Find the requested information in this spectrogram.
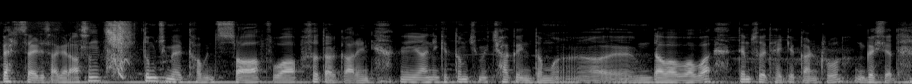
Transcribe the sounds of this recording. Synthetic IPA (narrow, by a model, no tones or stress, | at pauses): pʲessaːjɖisɐ̰ɡɐɾʔaːsɨnt̪umt͡ʃʰimet̪ʰɐʋɨnʲsaːpʰʋaːpʰsɐt̪ɐɾkaɾɐnʲjaːnikit̪umt͡ʃʰimet͡ʃʰɐkɨnʲt̪ɐm | d̪ɐʋaʋaʋat̪emsoːt̪ʰekikɐɳʈɾoːlɡɐsɐt̪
